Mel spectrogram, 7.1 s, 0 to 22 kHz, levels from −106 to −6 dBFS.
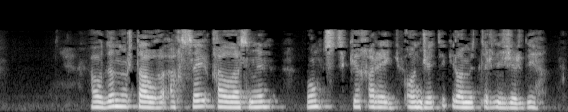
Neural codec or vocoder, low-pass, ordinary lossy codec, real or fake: codec, 16 kHz, 16 kbps, FunCodec, trained on LibriTTS, 50 frames a second; 7.2 kHz; MP3, 32 kbps; fake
